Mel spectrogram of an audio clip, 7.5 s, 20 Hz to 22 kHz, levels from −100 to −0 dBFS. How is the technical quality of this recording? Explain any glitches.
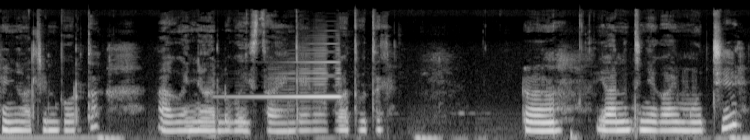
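The recording has one clear fault, a loudspeaker feedback squeal. From 2.12 to 3.48 s, a tone near 1.4 kHz swells over about a second. It ends up roughly 5 dB above the speech. A microphone is picking up its own loudspeaker. At that frequency the loop gain passes one, so the tone keeps feeding itself and grows into a steady, piercing squeal.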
